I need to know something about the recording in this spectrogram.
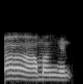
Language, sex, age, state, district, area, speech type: Tamil, female, 18-30, Tamil Nadu, Perambalur, rural, conversation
